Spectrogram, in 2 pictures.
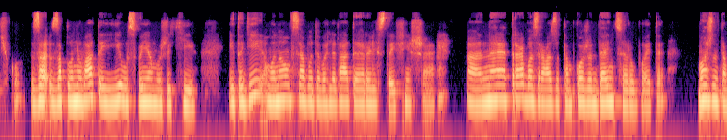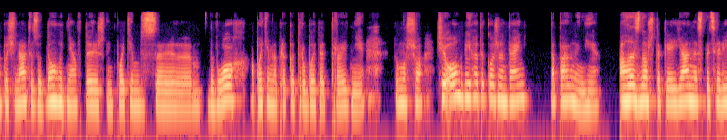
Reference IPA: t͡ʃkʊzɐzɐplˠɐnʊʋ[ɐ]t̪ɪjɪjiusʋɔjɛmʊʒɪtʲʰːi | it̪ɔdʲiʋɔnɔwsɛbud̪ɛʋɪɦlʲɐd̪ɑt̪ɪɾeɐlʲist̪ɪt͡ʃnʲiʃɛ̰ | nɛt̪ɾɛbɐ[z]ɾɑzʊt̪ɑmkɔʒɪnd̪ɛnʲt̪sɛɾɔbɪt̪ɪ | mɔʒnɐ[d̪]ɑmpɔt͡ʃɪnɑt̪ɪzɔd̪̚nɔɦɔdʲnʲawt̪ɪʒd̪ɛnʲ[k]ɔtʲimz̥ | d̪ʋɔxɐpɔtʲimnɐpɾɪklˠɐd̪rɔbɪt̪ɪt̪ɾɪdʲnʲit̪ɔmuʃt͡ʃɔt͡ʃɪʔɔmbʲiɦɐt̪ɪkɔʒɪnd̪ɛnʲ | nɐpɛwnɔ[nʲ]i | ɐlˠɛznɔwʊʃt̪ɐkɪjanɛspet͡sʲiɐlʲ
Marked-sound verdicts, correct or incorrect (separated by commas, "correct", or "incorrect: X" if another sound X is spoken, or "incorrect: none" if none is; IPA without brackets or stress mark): incorrect: ɑ, correct, incorrect: t̪, incorrect: p, correct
